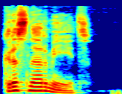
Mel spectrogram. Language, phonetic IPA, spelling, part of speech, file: Russian, [ˌkrasnɐɐrˈmʲe(j)ɪt͡s], красноармеец, noun, Ru-красноармеец.ogg
- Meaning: Red Army man (soldier in the Red Army of the Soviet Union)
